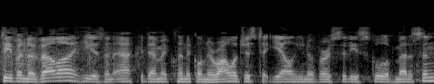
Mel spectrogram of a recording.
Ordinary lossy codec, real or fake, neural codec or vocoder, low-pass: MP3, 24 kbps; real; none; 7.2 kHz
